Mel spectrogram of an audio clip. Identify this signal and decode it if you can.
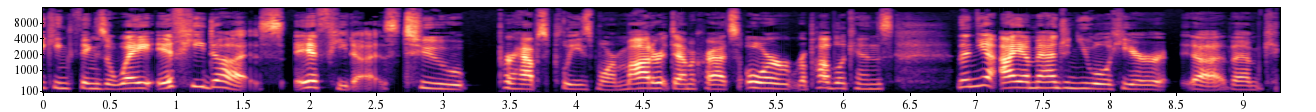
Speech in English. There is no code.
